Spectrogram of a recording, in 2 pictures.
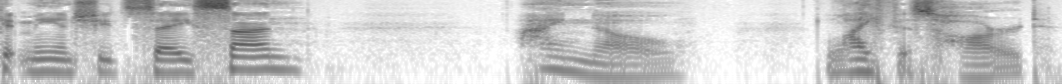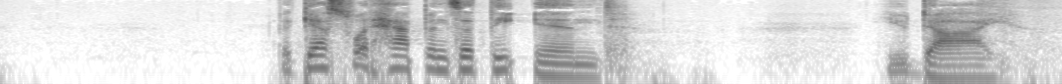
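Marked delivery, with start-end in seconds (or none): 0.9-10.3 soft, sugary-sweet, condescending motherly voice. Speaker retells what their mother would say to them, imitating mom's sweetest motherly voice. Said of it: "in her sweetest, kindest, motherly voice, in a kind of condescending way".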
